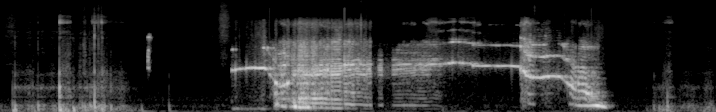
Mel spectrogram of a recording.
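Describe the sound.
A voice imitates an elk lip bawl, a short bugle-style call aimed at cow elk. It is a loud, sustained wailing tone of several seconds that climbs and then drops, with a few soft taps before and after.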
